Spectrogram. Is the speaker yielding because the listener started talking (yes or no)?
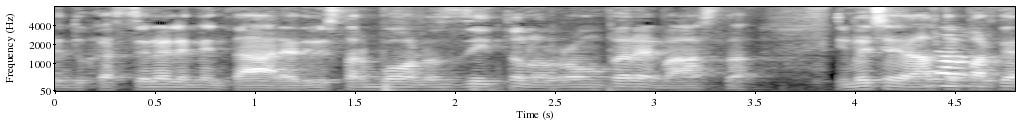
no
